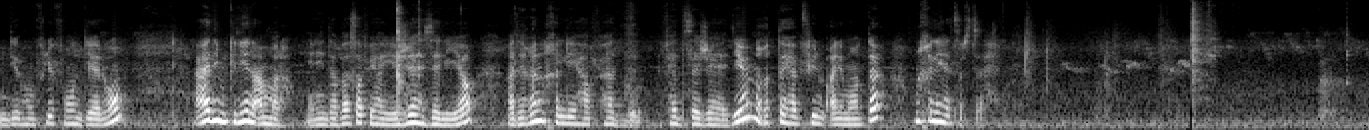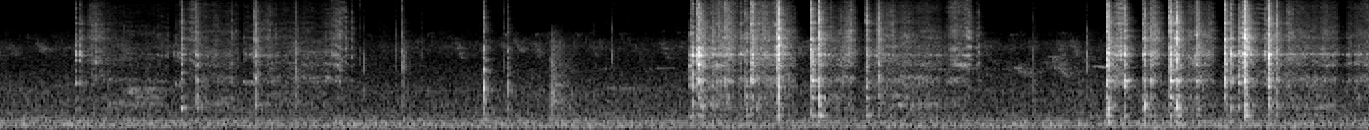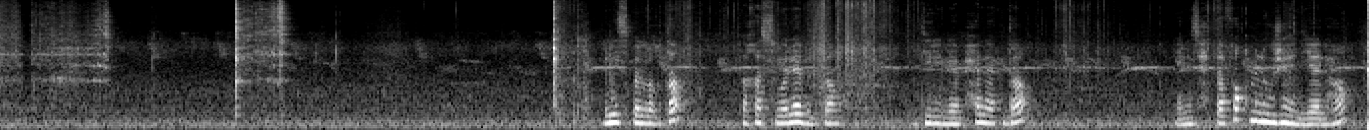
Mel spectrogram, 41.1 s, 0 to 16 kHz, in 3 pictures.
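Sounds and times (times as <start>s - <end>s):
utensil scraping and clinking on pot: 11.8s - 12.3s, 14.4s - 17.4s, 20.6s - 23.6s, 24.6s - 28.6s, 29.7s - 30.4s, 32.9s - 41.0s.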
